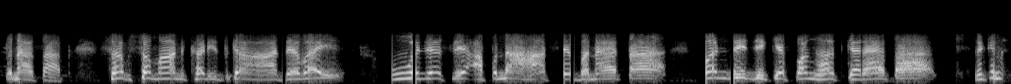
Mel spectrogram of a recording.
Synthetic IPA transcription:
əpnasat̪ʰsəbsəmankʰəɽid̪kaɦãd̪ebəj | ud͡ʒɛseəpnaɦat̪ʰsebənaet̪a | pəɳɖid͡ʒikepəŋɡɦət̪keɾaet̪a | lekin

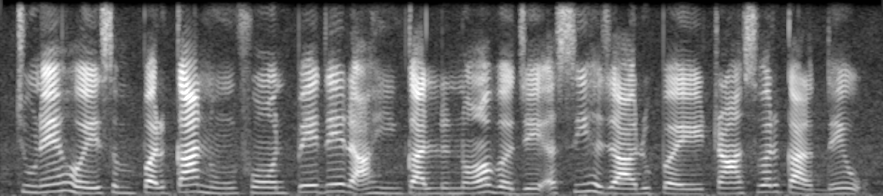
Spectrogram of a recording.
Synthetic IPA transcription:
t͡ʃʊɽ̃eːɦoːeːsəmpəɾkãːnũːpʰoːnpeːd̪eːɾaːɦĩːkəlnɔːbəd͡ʒeːəsiːɦəzaːɾːʊpəeːʈɾãːsfʰəɾkəɾd̪eːoː

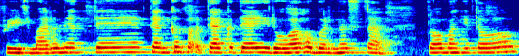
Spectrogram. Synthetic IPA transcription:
fɾid͡ʑmaɾunjat̪ɛ̃t̪jaŋkəɦət̪jakət̪ɛiɾoʋaɦəbəɾnəst̪a | t̪ɔmaɡit̪ɔ

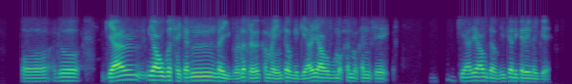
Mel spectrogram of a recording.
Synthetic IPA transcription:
oɐ̰du | ɡijaɾjawbɐsajkʰɐnlɐjbɾɔnɐtɾɐɡɐkʰɐmɦajintɐwɡiɡijaɾjawbɐmɐkʰɐnmɐkʰɐnːise | ɡjaɾjawdɐbɾikɐɾikɐɾilɐjɡe

